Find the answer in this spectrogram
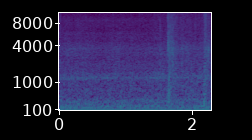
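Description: Quiet café room tone: a steady low hum under a faint background hiss, with a faint click about one and a half seconds in.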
